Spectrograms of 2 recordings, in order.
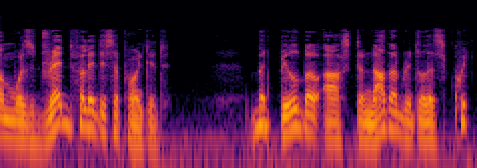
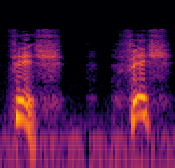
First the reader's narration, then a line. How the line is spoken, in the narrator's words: he cried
